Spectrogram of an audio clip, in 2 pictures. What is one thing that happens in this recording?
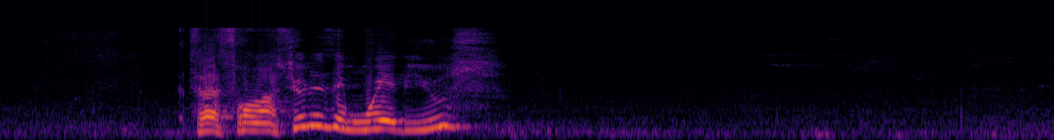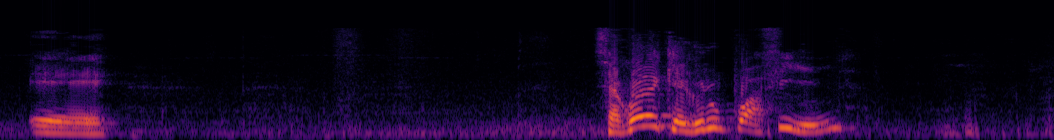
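A man lectures in short bursts, heard through a microphone in an echoing room.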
